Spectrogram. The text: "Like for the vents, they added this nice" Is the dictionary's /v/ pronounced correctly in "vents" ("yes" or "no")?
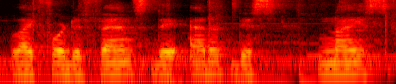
no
